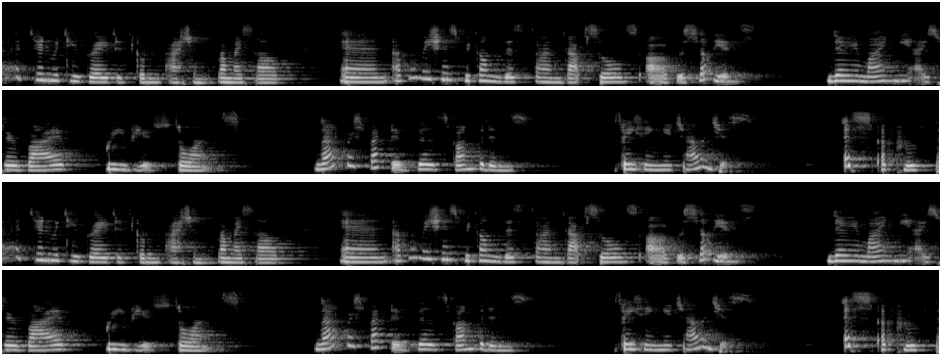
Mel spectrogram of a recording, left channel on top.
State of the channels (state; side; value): normal; both; correlation 0.87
